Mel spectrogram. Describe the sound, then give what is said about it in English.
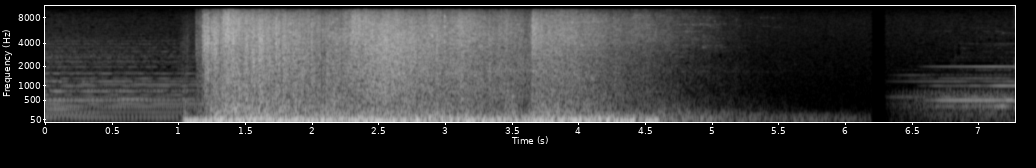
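A bomb explodes on the ground near a walker: a sudden, loud blast bursts in with a sustained roaring rumble that holds for several seconds, then fades away into quiet. “The bomb hit the ground between Elzar and the walker, and everything turned red.”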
